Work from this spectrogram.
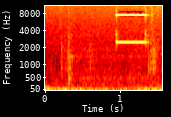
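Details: Intex UPS with continuous beeping, multimeter continuity test across MOSFET legs: a steady high meter beep lasting about half a second suggests a shorted MOSFET. Not yet confirmed; it will be removed and tested out of circuit.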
